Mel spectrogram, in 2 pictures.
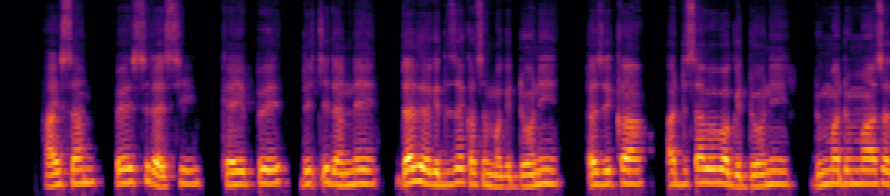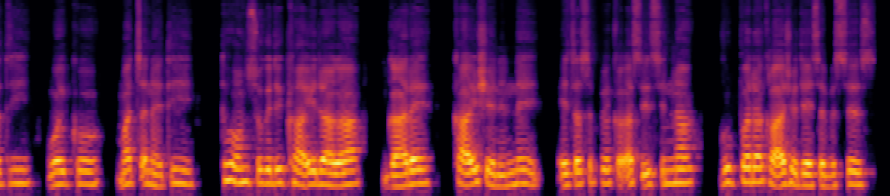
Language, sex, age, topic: Gamo, male, 18-24, government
